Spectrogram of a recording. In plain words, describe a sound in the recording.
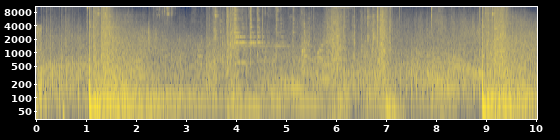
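A field gun fires with a loud, sharp boom.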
